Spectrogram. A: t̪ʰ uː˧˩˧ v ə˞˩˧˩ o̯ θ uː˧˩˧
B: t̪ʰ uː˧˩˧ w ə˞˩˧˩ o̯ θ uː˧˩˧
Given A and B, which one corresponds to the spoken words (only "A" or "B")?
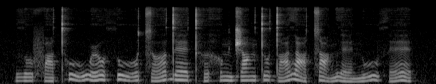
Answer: B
